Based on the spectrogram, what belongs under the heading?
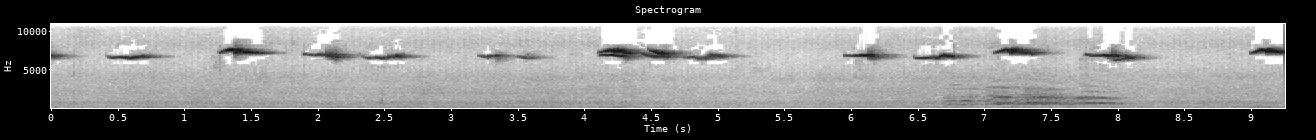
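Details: Young Sooty-headed bulbuls, four chicks (three female, one male) from the slopes of Mount Sumbing, kept and hand-raised. Thin, very high chirps come in short bursts about every second, with a brief lower rough sound near the end.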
